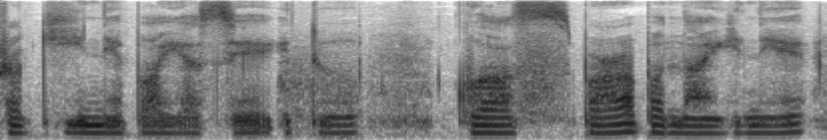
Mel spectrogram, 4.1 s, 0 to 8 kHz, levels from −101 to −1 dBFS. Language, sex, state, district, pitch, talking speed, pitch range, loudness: Nagamese, female, Nagaland, Kohima, 160 Hz, 130 wpm, 155-165 Hz, -18 LUFS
